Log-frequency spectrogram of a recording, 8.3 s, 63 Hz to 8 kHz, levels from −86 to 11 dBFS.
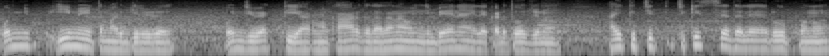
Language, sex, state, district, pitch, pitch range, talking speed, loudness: Tulu, male, Karnataka, Dakshina Kannada, 120 Hz, 110-140 Hz, 125 wpm, -16 LUFS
